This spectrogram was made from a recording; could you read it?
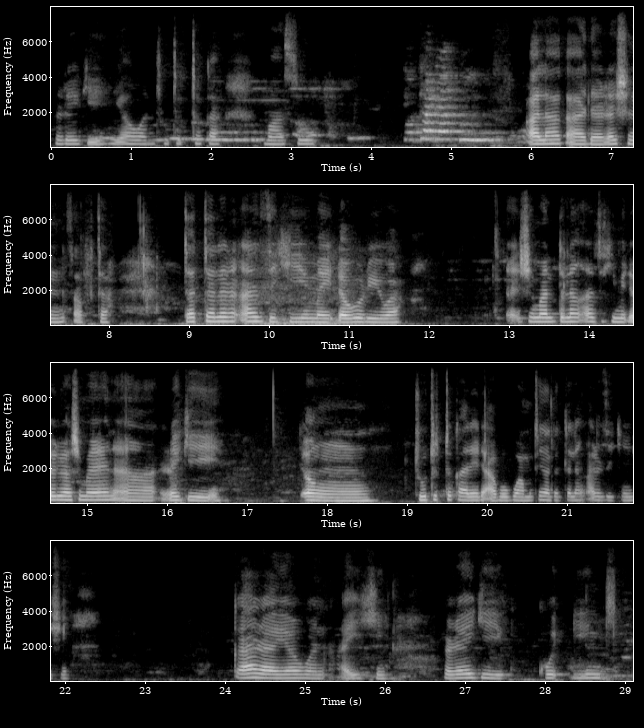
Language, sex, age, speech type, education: Hausa, female, 30-45, spontaneous, tertiary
